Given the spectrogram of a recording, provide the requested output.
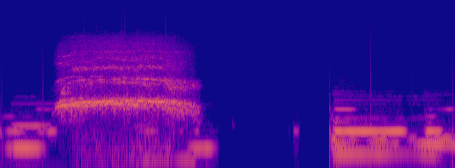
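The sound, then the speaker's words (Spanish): A church audience lets out a loud, joyful shout together when the preacher asks for a shout of joy, a dense burst of many voices lasting about two seconds, then a brief silence before steady tones return. “Alguien me da un buen grito de júbilo acá.”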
